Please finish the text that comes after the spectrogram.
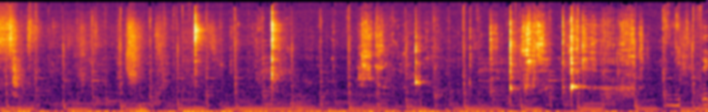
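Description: Steady clattering and scraping of a spoon against a casserole dish as cheese is spooned into a broccoli and cheese casserole, busy and close, without speech.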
